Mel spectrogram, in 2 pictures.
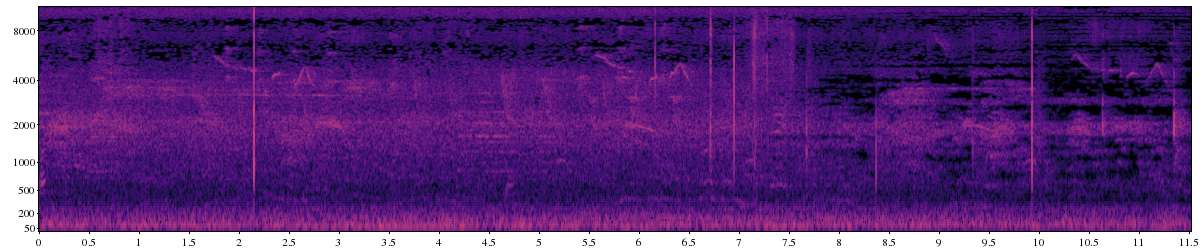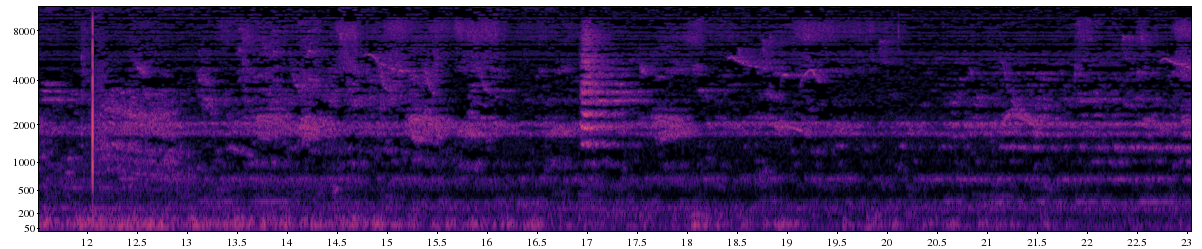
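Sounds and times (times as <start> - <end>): steady low rumble: 0.0 - 16.9
birds chirping: 0.0 - 23.0.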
